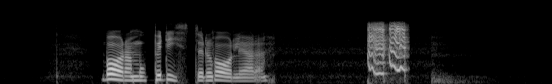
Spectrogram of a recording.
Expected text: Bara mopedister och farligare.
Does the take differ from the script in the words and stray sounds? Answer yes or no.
yes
